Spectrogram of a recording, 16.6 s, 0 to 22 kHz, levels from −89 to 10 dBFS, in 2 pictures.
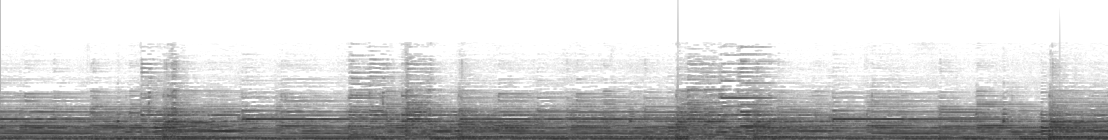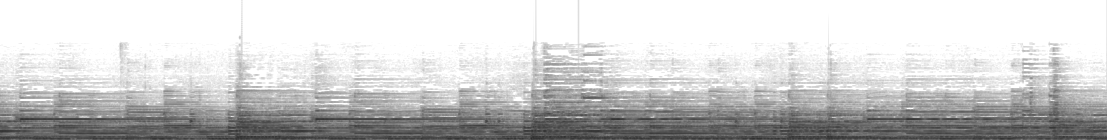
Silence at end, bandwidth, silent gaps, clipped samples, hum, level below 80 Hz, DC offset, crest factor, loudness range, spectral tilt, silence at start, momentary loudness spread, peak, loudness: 0 s; 12.5 kHz; none; under 0.1%; none; -40 dBFS; under 0.1%; 14 dB; 1 LU; -3.5 dB/octave; 0 s; 4 LU; 0 dBFS; -13 LUFS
